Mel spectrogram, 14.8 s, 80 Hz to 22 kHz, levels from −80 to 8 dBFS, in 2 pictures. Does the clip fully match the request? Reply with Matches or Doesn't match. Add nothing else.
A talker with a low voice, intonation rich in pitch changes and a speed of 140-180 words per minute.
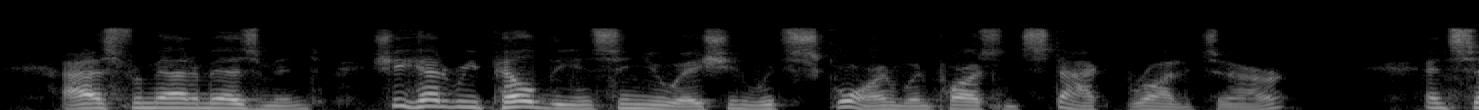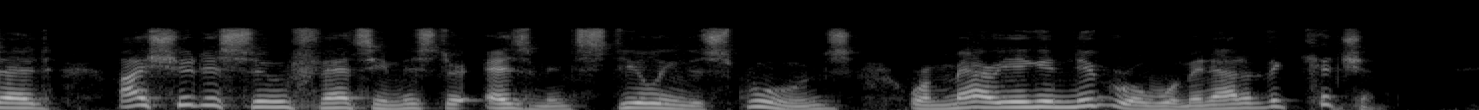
Doesn't match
